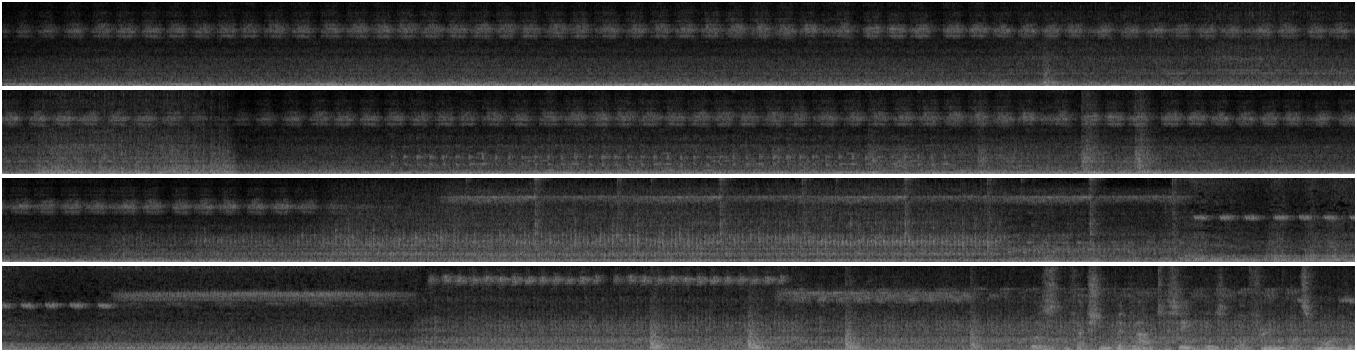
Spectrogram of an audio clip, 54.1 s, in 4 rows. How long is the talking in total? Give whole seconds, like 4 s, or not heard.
3 s.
